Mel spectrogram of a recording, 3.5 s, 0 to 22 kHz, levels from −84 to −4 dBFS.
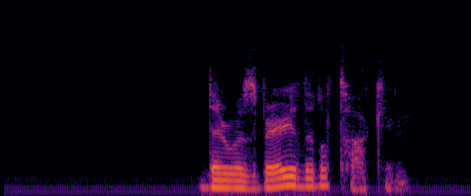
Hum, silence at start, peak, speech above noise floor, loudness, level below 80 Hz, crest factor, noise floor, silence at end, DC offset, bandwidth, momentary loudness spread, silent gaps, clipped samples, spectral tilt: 60 Hz at -55 dBFS; 1.5 s; -20 dBFS; 35 dB; -36 LUFS; -66 dBFS; 18 dB; -71 dBFS; 0.5 s; under 0.1%; 10 kHz; 16 LU; none; under 0.1%; -7.5 dB/octave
